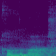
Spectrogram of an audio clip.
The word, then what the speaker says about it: Cumberbatch: Obviously, his history, the Cumberbatch family. Am I pronouncing that right? – Cumberbatch.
